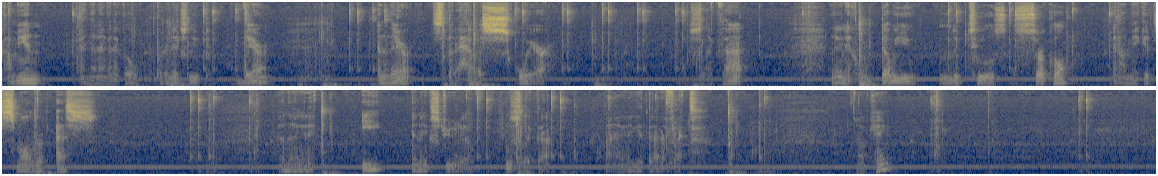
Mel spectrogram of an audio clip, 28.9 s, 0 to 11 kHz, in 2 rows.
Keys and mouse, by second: 2.1 ctrl+r, 3.9 ctrl+r, 5.5 a, 5.9 ctrl+Tab, 7.0-8.7 right drag, 8.7-10.2 drag, 10.7 w, 13.4-15.2 middle drag, 14.8 s, 17.2-20.3 middle drag, 18.4 e, 20.8 Tab, 23.5 a.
